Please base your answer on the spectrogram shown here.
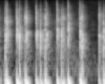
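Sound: hand clapping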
